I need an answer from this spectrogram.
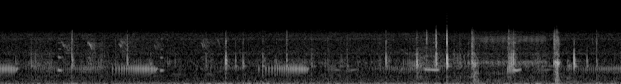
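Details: A common toad (Bufo bufo) on the Gargano in winter 2014 gives short bursts of soft, rapid croaking notes, with scattered clicks and taps.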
